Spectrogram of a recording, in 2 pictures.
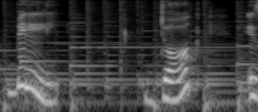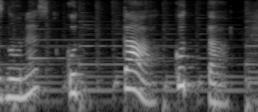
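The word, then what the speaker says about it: कुत्ता: Dog is known as kutta, kutta. Now here the pronunciation of T is not T, but the pronunciation of T is similar to that of T in the word pasta, pasta.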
